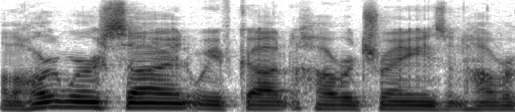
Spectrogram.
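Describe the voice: Simple, plain reading aloud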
